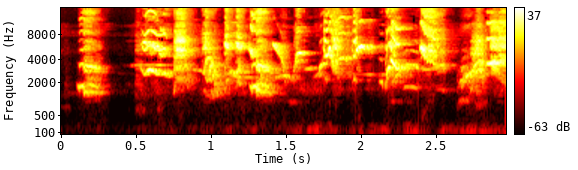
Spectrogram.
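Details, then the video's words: Oriental magpie-robin in fighting song, used to train birds that have stopped singing: dense, rapid bursts of sharp chirps, buzzy notes and short whistled slurs high in pitch, following a brief opening phrase and pause. "KACER TARUNG COCOK UNTUK KACER MACET BUNYI"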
